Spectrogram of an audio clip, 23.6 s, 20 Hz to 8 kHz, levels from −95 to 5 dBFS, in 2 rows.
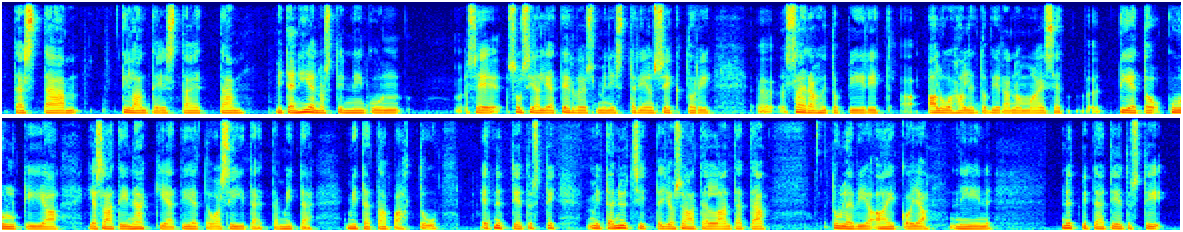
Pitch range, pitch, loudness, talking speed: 130-155 Hz, 140 Hz, -20 LUFS, 105 wpm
